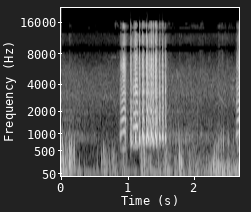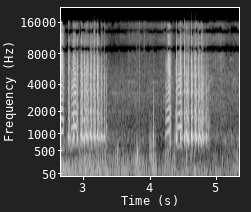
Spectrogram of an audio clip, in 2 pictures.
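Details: Sandhill Cranes at a strawberry farm give three loud, rolling, rattling bugles, each under a second and about two seconds apart, over a steady low rumble of wind or traffic.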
